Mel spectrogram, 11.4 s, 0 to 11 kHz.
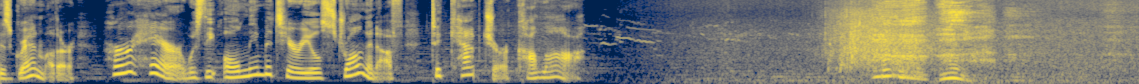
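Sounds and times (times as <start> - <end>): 
speech: 0.0 - 5.9, 8.3 - 9.8
person gasping for air after surfacing in the ocean: 8.7 - 10.4.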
